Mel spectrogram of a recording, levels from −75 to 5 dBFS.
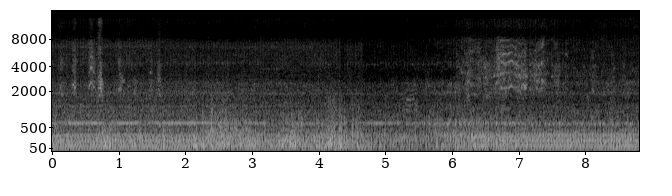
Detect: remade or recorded recorded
